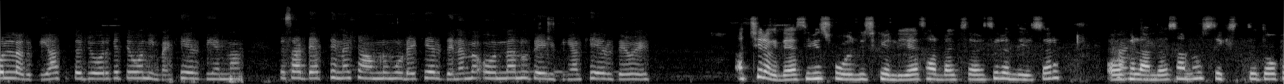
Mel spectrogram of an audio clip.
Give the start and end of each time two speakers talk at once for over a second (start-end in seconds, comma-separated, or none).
none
